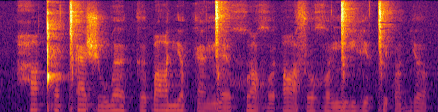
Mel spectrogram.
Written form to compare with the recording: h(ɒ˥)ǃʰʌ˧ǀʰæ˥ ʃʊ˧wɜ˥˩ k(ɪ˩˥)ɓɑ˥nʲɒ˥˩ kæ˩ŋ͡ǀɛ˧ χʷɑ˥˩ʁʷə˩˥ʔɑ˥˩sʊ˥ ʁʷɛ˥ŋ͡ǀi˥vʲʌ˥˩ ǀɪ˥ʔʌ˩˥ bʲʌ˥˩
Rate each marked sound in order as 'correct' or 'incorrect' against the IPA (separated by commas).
incorrect, incorrect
